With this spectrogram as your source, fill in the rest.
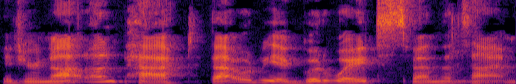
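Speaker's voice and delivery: ordinary delivery, nothing marked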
